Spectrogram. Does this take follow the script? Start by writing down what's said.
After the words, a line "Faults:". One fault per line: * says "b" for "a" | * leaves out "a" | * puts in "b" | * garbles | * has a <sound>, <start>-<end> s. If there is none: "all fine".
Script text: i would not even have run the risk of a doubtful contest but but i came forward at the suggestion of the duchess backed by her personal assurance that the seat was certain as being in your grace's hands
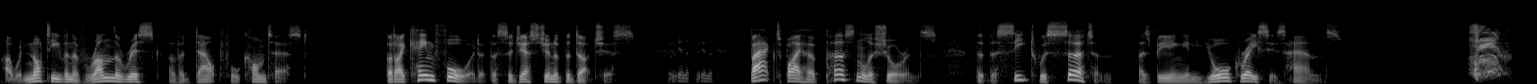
i would not even have run the risk of a doubtful contest but i came forward at the suggestion of the duchess backed by her personal assurance that the seat was certain as being in your grace's hands
Faults:
* leaves out "but"
* has a laugh, 6.7-7.1 s
* has a sneeze, 14.7-15.1 s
